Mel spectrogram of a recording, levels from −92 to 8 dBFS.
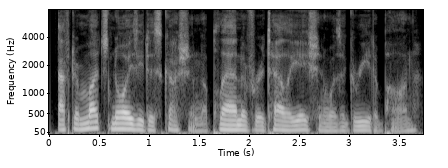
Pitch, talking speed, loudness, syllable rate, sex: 105 Hz, 175 wpm, -18 LUFS, 5.6 syllables/s, male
